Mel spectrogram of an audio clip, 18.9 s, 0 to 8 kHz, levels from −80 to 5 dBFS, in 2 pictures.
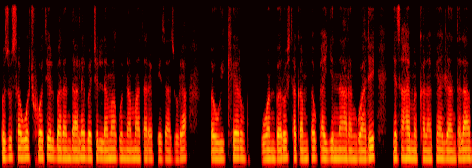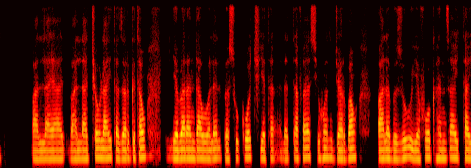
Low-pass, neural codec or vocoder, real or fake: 7.2 kHz; codec, 16 kHz in and 24 kHz out, 1 kbps, XY-Tokenizer; fake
